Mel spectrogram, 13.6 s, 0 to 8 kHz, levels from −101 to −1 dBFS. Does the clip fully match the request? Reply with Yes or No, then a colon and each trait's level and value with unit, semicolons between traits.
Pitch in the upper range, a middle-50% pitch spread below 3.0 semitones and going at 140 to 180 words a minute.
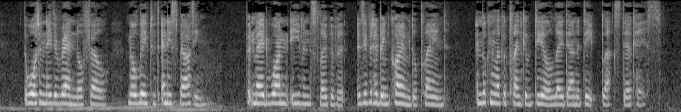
Yes: high, 230 Hz; narrow, 2.5 semitones; average, 170 wpm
